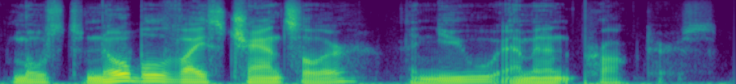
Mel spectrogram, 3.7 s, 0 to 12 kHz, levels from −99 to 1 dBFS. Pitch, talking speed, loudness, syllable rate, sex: 95 Hz, 130 wpm, -18 LUFS, 4.2 syllables/s, male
